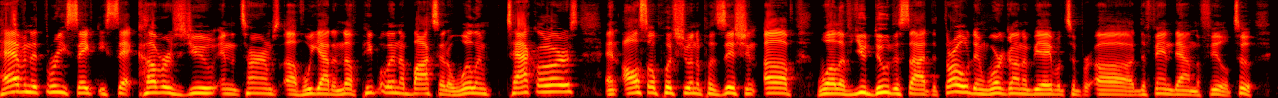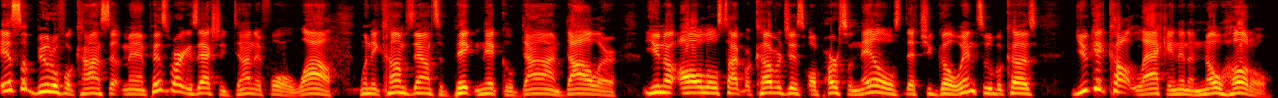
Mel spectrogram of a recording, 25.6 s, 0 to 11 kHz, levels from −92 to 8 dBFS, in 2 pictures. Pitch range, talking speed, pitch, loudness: 150-185 Hz, 220 wpm, 170 Hz, -27 LUFS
